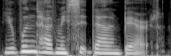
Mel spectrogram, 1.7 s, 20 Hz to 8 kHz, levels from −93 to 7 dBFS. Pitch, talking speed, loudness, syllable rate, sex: 215 Hz, 315 wpm, -14 LUFS, 5.7 syllables/s, female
